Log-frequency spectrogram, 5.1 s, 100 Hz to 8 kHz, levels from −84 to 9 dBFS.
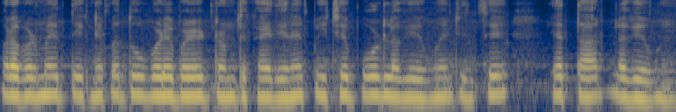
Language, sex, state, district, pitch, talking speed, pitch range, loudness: Hindi, male, Uttarakhand, Tehri Garhwal, 195 Hz, 285 wpm, 190-205 Hz, -20 LUFS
